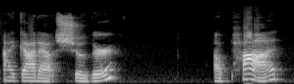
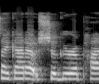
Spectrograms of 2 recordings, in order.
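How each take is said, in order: First: There is a pause between the items. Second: The items run together without pauses. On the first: The speaker calls it right. "It helps us pause in between the words" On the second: The speaker calls it wrong. "Here's what it would sound like without a comma"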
